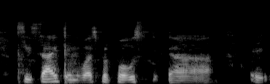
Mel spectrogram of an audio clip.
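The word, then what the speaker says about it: CSIDH: it that way so this is this is pronounced seaside and was proposed uh it was published in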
